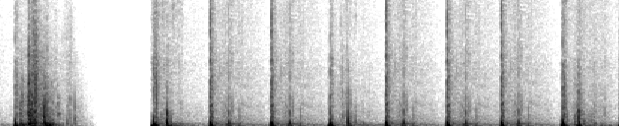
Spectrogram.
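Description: Footsteps tap along a hard pavement at a steady walking pace.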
